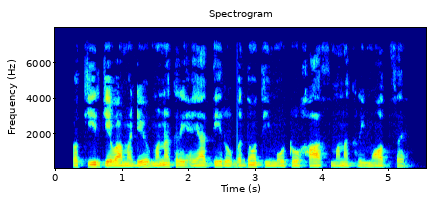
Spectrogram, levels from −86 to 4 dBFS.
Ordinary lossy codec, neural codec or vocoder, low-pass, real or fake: MP3, 48 kbps; none; 7.2 kHz; real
